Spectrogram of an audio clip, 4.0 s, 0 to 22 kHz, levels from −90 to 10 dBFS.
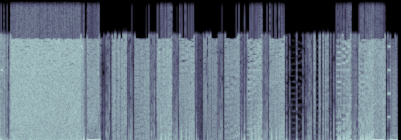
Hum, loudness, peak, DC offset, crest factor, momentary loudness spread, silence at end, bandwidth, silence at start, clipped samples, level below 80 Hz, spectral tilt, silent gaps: none; -8 LUFS; 0 dBFS; under 0.1%; 10 dB; 12 LU; 0 s; over 20 kHz; 0 s; 2%; -26 dBFS; -1 dB/octave; none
